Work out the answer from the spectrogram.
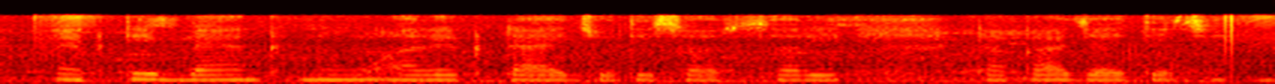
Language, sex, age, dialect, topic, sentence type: Bengali, female, 18-24, Western, banking, statement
